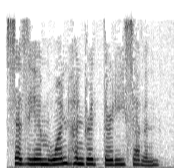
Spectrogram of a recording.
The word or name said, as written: cesium clock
